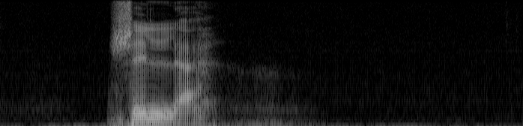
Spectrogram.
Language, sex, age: Norwegian, male, 54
